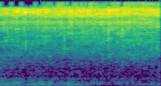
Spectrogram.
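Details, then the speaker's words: Car losing coolant and overheating, cooling system pressurized with a pressure testing kit: a steady hiss and spray of water at a hose joint when the pipe is moved. The coolant pipe is either loose or split. "So I'm moving the pipe, and based on that, I've got a leak."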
